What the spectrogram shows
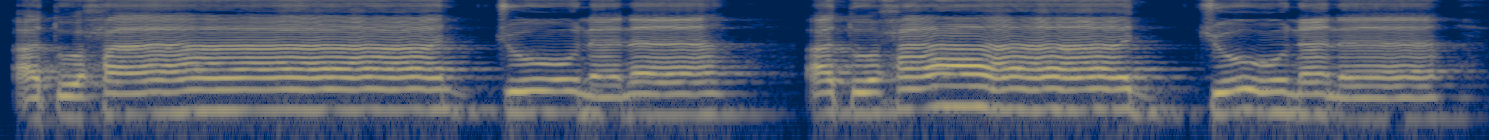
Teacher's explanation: ہا کے بعد جو الف ہے اس کے اوپر بڑا مد ہے، اس کو تقریباً 2-3-4 سیکنڈ تک کھینچیں گے اور ہا کو جیم کے ساتھ ملائیں گے، ٹھیک ہے۔ · فا کو لام کے ساتھ ملائیں گے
